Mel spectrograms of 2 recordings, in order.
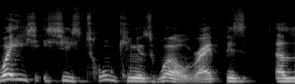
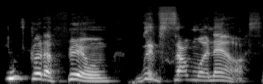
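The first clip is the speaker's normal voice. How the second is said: self-mocking; 5 semitones higher, 8 dB louder than usual. Real, not acted. Mocks own useless half-remembered news.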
